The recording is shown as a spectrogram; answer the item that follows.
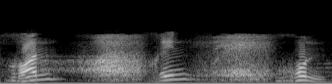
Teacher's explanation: یہ دونوں حروف حرف خا اور حرف غین یہ دونوں حروف پر یعنی موٹا پڑھیں گے ان کو، اس لیے کہ یہ حروف مستعلیہ میں سے ہیں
